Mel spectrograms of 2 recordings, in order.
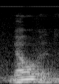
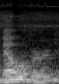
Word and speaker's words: Melbourne: and uh Wooligong and Melbourne. It's not Melbourne, it's Melbourne.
